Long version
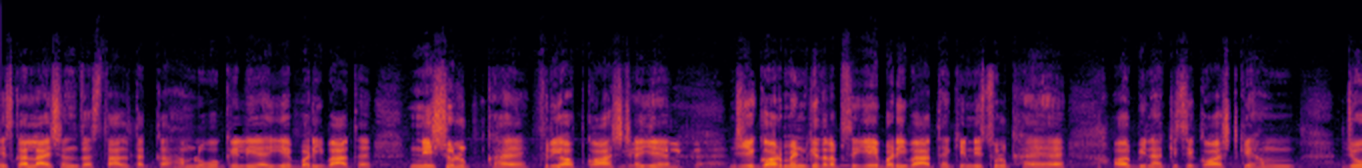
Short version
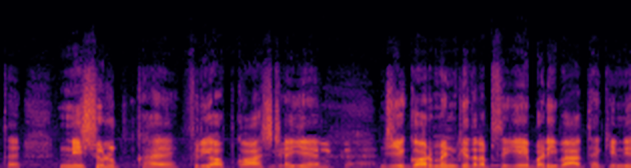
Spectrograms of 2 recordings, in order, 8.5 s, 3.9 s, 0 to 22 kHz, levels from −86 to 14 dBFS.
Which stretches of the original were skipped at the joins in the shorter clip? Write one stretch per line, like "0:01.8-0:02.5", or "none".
none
